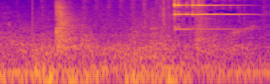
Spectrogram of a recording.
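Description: A single bell ding about two-thirds of the way in, ringing on briefly over a steady low rumble.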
